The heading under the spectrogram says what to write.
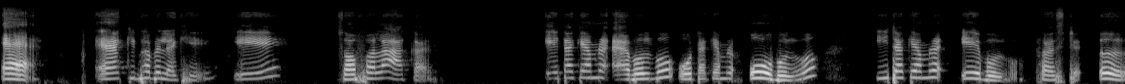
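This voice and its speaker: A woman's voice: sits high, unhurried, pauses often, no echo, poor audio. A young woman with a Bangladeshi Bengali accent teaching an online language class, patiently repeating vowel sounds.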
